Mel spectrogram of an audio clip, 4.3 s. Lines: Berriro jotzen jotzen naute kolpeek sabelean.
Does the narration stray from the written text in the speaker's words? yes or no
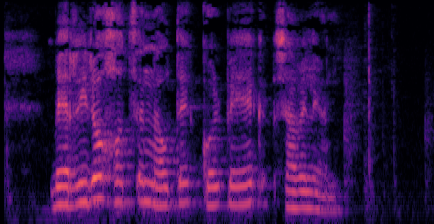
yes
